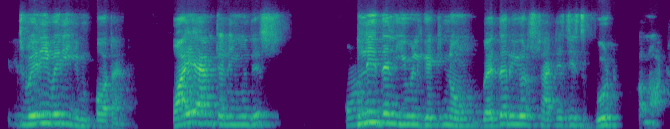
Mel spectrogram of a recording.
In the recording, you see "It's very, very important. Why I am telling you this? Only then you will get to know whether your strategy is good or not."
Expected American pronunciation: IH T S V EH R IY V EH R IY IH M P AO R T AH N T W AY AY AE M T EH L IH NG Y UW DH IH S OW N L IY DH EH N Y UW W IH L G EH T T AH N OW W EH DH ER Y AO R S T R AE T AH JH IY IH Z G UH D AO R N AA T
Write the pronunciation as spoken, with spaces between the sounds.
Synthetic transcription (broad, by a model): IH T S V EH R IY V EH R IY IH M P AO R T AH N T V AY AY M T EH L IH NG Y UW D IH S OW N L IY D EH N Y UW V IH L G EH T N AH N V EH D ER Y AO R S T R AE T AH JH IY IH Z G UH D AO R N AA T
